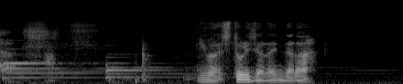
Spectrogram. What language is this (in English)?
Japanese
